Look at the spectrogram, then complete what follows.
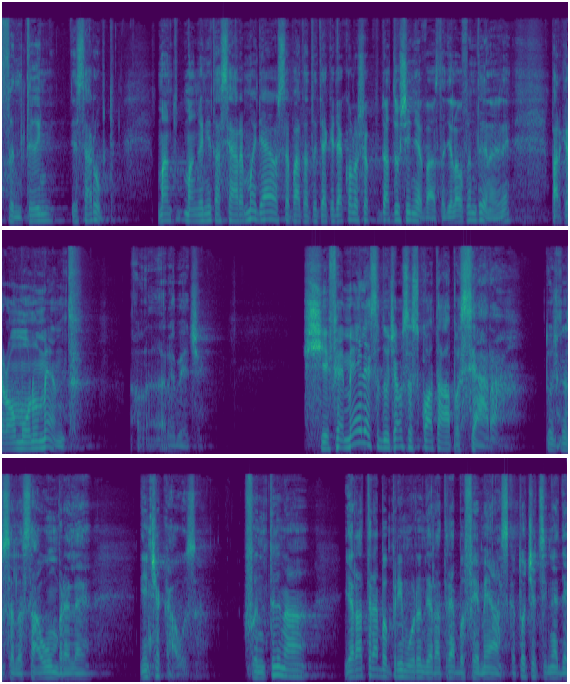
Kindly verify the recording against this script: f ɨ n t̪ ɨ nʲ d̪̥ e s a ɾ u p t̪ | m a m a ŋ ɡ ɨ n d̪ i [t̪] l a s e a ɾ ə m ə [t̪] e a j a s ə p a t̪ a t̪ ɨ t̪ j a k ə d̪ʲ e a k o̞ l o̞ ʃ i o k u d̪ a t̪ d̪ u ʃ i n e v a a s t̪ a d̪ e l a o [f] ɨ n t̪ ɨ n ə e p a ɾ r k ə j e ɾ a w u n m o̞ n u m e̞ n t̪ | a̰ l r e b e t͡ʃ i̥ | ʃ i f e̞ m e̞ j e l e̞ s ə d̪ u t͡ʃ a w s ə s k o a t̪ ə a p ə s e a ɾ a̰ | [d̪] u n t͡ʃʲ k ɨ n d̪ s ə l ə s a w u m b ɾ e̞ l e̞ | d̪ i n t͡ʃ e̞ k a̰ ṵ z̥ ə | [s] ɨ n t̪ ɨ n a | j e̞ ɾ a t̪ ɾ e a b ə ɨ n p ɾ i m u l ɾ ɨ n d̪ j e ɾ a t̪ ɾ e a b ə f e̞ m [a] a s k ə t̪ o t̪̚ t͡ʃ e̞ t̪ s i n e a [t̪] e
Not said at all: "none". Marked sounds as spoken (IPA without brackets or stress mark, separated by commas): t̪, d̪, f, t̪, f, e, d̪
